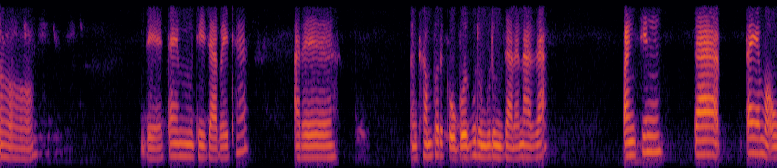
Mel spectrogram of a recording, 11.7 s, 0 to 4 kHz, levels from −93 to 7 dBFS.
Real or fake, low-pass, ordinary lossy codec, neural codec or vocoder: real; 3.6 kHz; none; none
